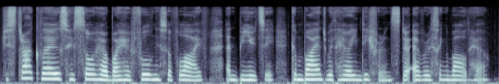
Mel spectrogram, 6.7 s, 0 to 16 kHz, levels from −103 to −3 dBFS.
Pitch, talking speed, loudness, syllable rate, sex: 200 Hz, 190 wpm, -18 LUFS, 5.6 syllables/s, female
